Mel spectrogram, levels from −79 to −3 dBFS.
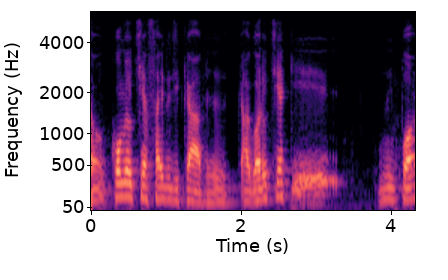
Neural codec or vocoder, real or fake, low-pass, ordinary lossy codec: none; real; 5.4 kHz; none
